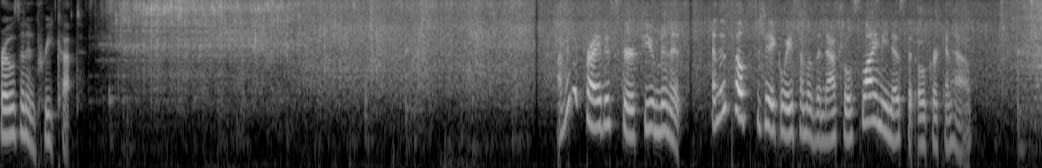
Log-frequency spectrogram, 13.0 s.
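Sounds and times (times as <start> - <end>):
okra sizzling in hot fat: 1.1 - 13.0
wooden spoon stirring: 3.8 - 13.0.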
